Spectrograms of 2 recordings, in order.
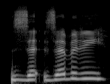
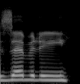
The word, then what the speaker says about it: Zebedee: And he came out and he was talking to Ze Zebedee, I think is how you say John and James' dad's name. Yeah, he was talking to Zebedee and John and he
